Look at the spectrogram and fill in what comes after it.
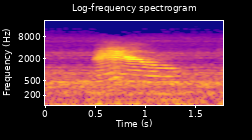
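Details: A single plaintive meow from Butters, a pet cat calling out while the owner is in the shower, rising then falling in pitch against the constant hiss of running water.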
